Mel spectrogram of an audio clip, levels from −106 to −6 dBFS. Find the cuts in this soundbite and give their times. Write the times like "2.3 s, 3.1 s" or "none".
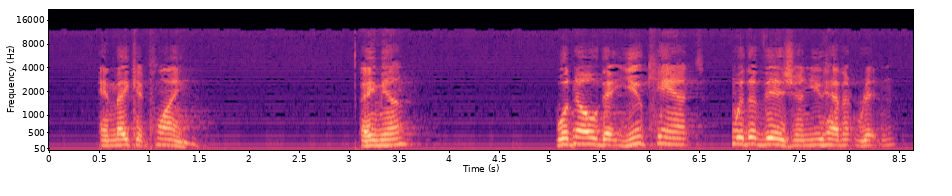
5.2 s, 6.8 s

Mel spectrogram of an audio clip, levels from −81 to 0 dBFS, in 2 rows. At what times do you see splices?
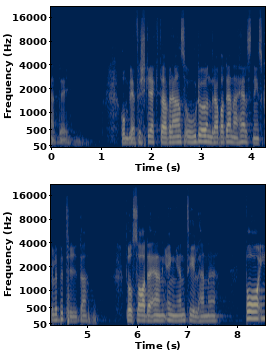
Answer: none

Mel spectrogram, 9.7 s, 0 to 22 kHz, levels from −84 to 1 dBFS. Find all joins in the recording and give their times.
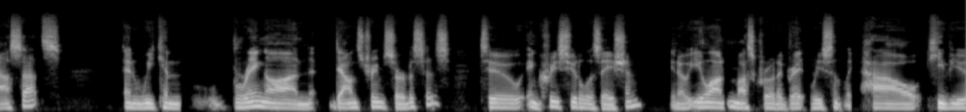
1.8 s, 8.1 s, 8.5 s

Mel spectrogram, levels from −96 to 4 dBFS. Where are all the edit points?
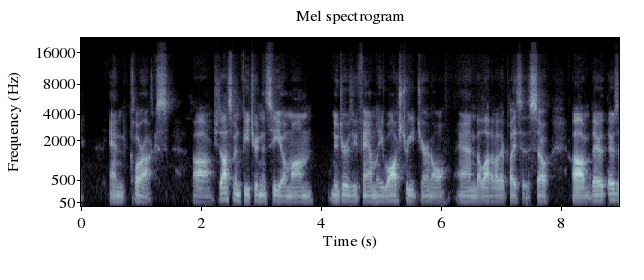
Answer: none

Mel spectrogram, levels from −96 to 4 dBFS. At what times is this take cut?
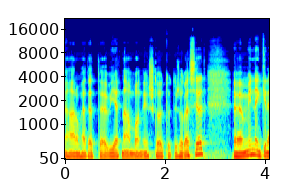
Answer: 1.8 s, 2.4 s

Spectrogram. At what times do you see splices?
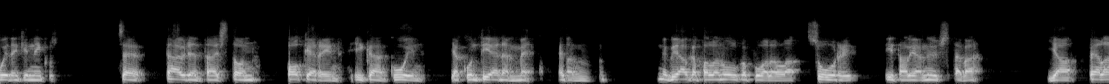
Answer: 5.7 s

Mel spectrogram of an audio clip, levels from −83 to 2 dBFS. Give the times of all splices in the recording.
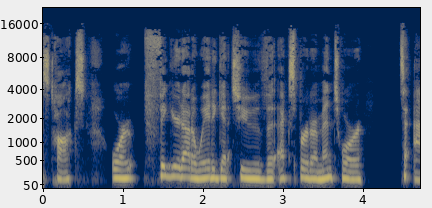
2.3 s

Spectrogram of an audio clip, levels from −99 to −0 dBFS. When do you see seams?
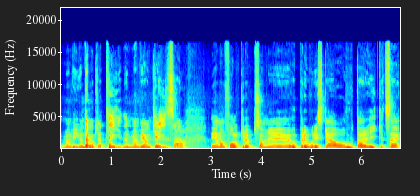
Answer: none

